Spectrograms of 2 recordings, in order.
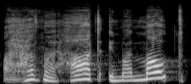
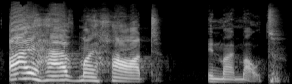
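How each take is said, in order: First: It is said in a frightened, scared tone. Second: It is read in a plain, neutral tone.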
